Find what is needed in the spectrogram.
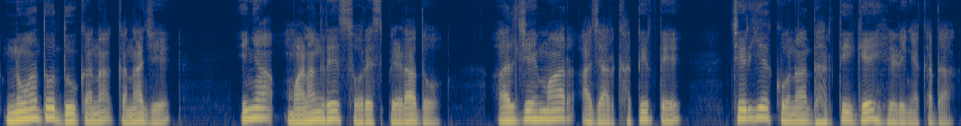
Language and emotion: Santali, sad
